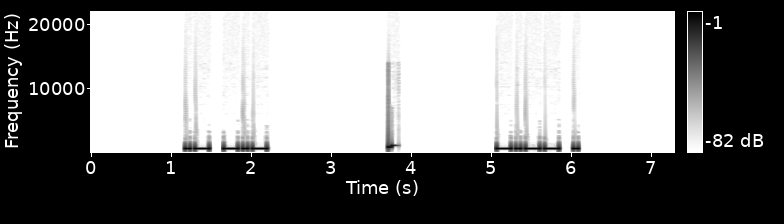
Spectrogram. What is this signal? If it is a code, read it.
Morse code, heard as a keyed tone, about 20 wpm, 700 Hz. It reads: AK YE
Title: Top Two Letter Combinations in Words 20wpm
